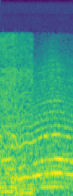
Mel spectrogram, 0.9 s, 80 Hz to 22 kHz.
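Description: A race car in the F1 2020 racing game at the Brazil circuit roars past with a high, wavering engine whine that shifts pitch, loud and brief.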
